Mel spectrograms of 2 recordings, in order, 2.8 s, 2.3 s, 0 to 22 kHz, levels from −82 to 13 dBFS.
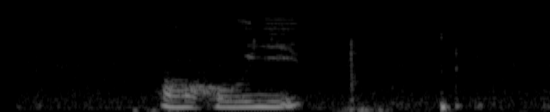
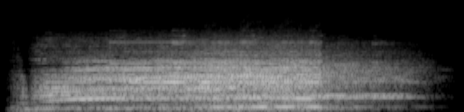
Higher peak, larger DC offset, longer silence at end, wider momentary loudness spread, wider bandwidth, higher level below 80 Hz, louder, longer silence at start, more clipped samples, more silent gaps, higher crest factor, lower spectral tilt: second, -26 dBFS vs -2 dBFS; neither; first, 0.5 s vs 0.25 s; first, 20 LU vs 15 LU; first, 11.5 kHz vs 7.4 kHz; second, -74 dBFS vs -52 dBFS; second, -42 LUFS vs -15 LUFS; first, 0.8 s vs 0.1 s; neither; neither; about the same, 18 dB vs 14 dB; about the same, -7.5 dB/octave vs -7 dB/octave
